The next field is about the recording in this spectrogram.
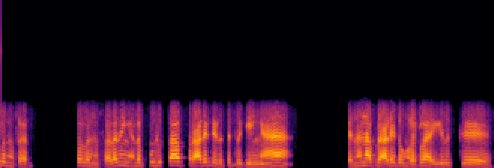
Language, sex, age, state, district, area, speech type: Tamil, male, 30-45, Tamil Nadu, Tenkasi, rural, conversation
